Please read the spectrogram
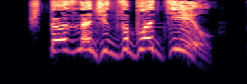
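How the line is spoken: Shrieked. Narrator (Russian): взвизгнул бармен

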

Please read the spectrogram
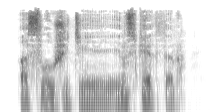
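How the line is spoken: Quiet. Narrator (Russian): негромко произнес амбразур

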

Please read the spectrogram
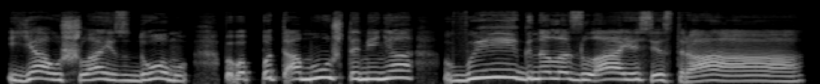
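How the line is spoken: Angry plaintive sobbing. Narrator (Russian): Маня, очень сердитая на Катю, жалобно всхлипывая, сказала

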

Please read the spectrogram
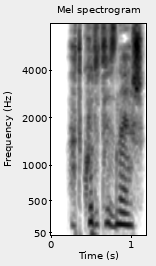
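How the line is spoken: Breathless. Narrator (Russian): выдохнула она

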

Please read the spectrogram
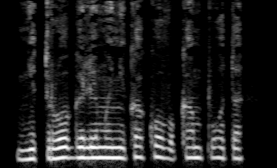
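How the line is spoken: Whispered. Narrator (Russian): прошептал Родька

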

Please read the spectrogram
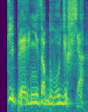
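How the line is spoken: Guffawing wolf. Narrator (Russian): захохотал волк

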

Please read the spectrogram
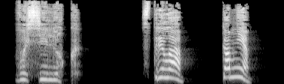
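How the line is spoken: Sudden loud shout. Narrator (Russian): Неожиданно и громко выкрикнула Василиса

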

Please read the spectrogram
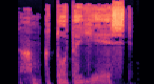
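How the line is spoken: Frightened whisper. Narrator (Russian): испуганно прошептала она

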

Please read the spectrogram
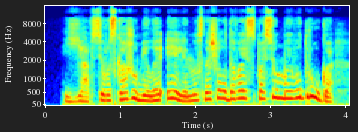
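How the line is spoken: Exclaimed. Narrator (Russian): воскликнул Аларм

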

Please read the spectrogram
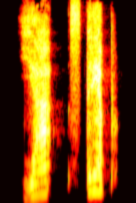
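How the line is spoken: Mysterious whisper. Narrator (Russian): произнес таинственным шепотом

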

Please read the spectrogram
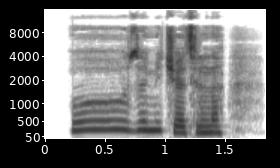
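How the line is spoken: Inner groan. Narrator (Russian): мысленно простонал Икинг

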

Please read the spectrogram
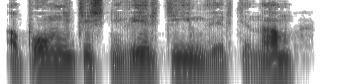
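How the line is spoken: Gloomy muttering. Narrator (Russian): Мрачные сверхобезьянцы уныло бормоча

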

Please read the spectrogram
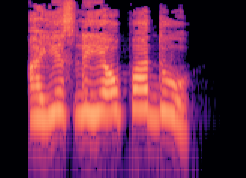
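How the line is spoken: Desperate shout. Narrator (Russian): в отчаянии крикнула она

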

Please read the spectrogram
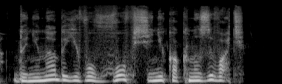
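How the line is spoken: Grumbling. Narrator (Russian): проворчал Финдус

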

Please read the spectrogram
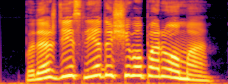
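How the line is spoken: Shouting sailor. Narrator (Russian): крикнул ему один моряк

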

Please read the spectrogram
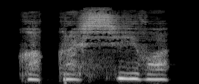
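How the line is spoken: Breathed out. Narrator (Russian): выдохнула Василиса

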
